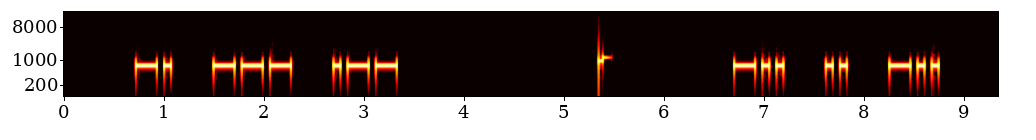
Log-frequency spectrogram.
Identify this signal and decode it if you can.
Morse code, heard as a keyed tone, about 17 wpm, spaced as for 12 wpm, 700 Hz. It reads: NOW DID
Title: 2x Character Spacing - Top 100 Words - 17wpm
